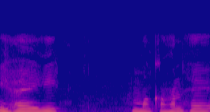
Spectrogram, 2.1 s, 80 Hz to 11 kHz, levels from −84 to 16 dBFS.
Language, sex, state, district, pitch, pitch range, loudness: Hindi, female, Jharkhand, Sahebganj, 250 Hz, 240-255 Hz, -40 LUFS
